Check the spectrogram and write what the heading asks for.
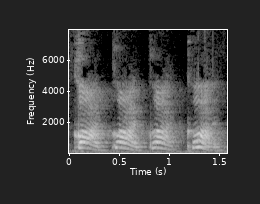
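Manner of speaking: calling out. Acted. Calling out repeatedly.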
